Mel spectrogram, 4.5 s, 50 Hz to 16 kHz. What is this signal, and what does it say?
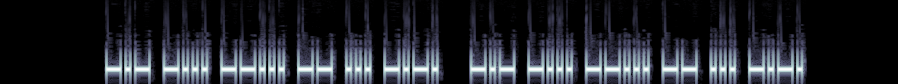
Morse code, heard as a keyed tone, about 50 wpm, 700 Hz. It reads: KB7MSC KB7MSC
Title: USA Call Signs Repeated 2x 50wpm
